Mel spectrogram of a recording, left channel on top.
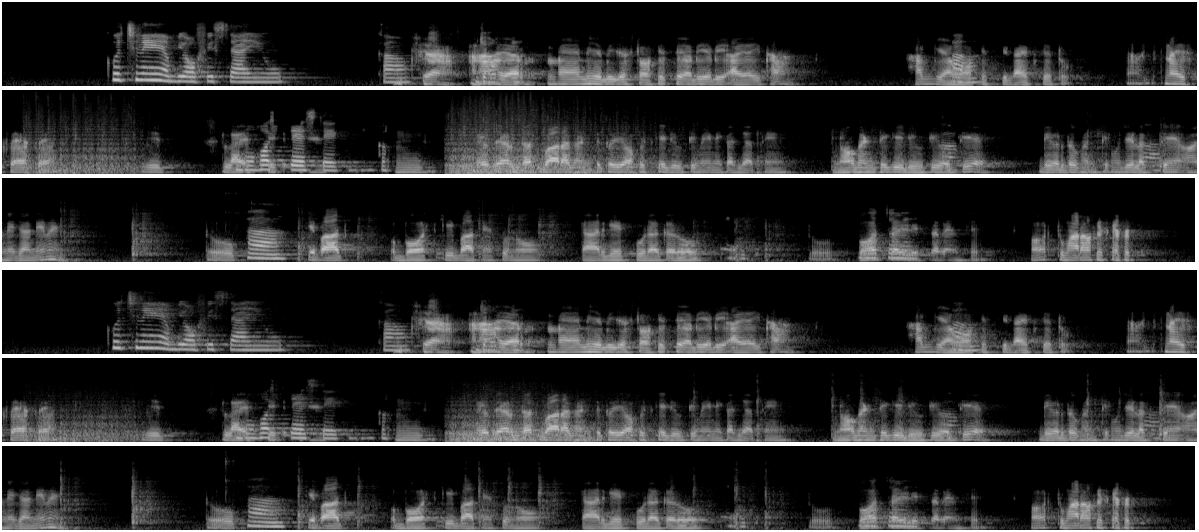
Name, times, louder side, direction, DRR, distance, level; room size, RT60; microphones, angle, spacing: voice 1, 1.1-2.8 3.8-4.1 4.7-5.2 9.5-9.8 14.3-15.8 21.3-21.5 23.3-23.5 26.3-26.7 30.6-30.9 31.1-31.2 32.5-33.1, left 3 dB, 50° left, 12 dB, 1.2 m, -26 dB
voice 2, 3.9-7.9 9.0-9.7 10.0-10.7 11.2-12.5 13.3-13.6 14.1-14.7 15.0-15.2 15.9-16.3 16.7-19.8 20.3-21.8 22.3-24.6 25.9-26.2 27.0-27.3 27.8-29.3 29.7-30.9 32.0-32.2 32.5-33.7 34.2-35.2, left 1 dB, 10° left, 11 dB, 1.1 m, -25 dB
Bird, 12.1-13.5 16.4-18.9, left 1 dB, 70° left, 3.2 m, -33 dB
sound 1, 18.8-32.6, right 2 dB, 70° right, 7.4 m, -45 dB
25.5 x 25.0 x 9.1 m, 1.1 s
head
